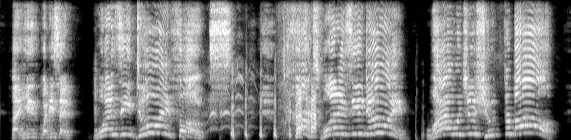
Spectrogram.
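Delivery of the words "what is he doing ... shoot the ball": exasperated, very high, swooping, drawn out. Retelling what Clyde said when a player shot the ball, imitate Clyde's exasperated voice. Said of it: "the exasperation in Clyde's voice".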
